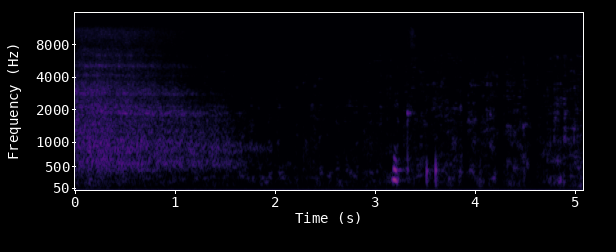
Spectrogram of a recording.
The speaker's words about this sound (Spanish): Simplemente darnos cuenta de nuestra respiración, inflemosla otra vez. Inspiro.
